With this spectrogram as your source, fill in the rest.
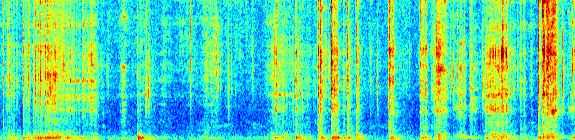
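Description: A red-handled blade rasps and scrapes a solid orange chalk stick held over a pile of shavings. It makes a series of dry, gritty scraping strokes with bright, hissy high-end texture and a soft, low body, and the strokes swell and fade in uneven bursts between quieter moments.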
